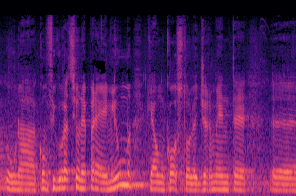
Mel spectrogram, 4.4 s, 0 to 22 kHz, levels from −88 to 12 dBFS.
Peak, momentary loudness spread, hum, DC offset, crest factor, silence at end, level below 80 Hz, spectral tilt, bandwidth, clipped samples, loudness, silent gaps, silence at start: -4 dBFS; 5 LU; none; under 0.1%; 14 dB; 0 s; -48 dBFS; -6.5 dB/octave; 16 kHz; under 0.1%; -18 LUFS; none; 0 s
